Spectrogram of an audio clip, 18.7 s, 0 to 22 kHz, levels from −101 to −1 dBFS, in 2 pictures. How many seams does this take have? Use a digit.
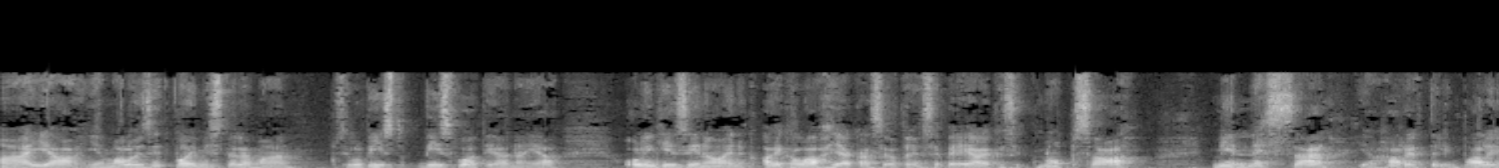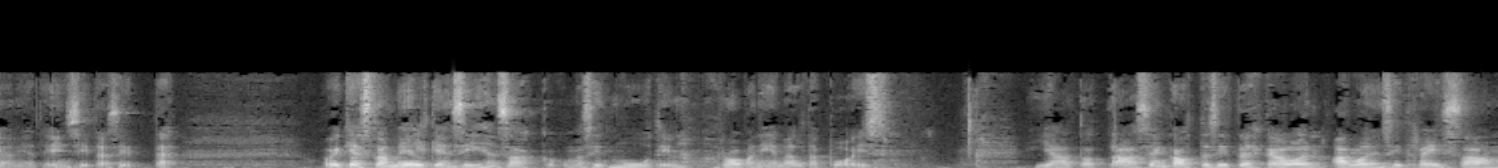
1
